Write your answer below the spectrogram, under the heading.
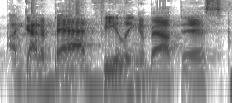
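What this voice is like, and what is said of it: Imitates another person's voice. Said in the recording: “that was a pretty good impression that I did ... It was like pretty good ... That's pretty good.”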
